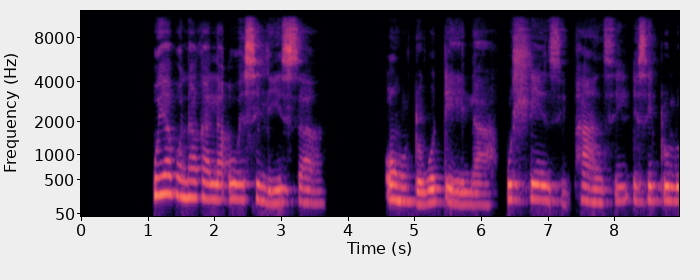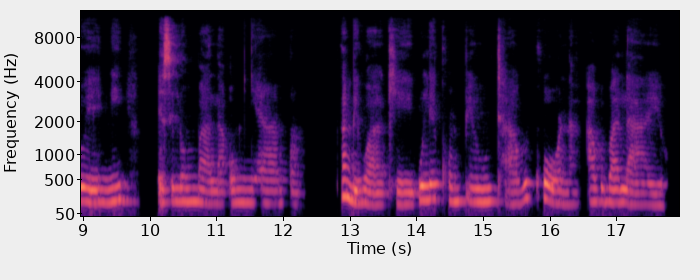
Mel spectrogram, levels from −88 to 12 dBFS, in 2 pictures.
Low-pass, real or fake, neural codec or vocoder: 10.8 kHz; fake; vocoder, 44.1 kHz, 128 mel bands, Pupu-Vocoder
